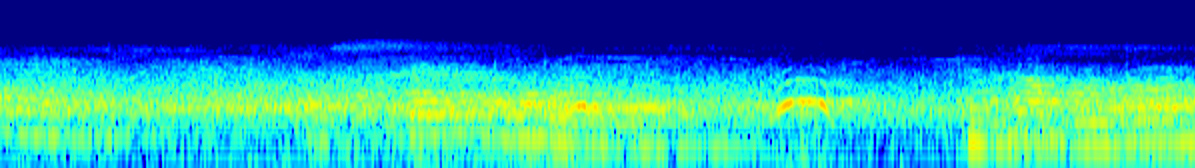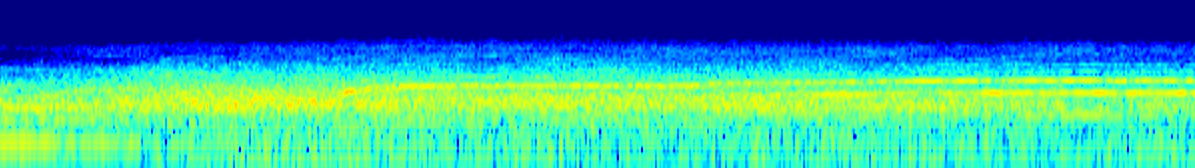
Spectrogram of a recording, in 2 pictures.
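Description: An electric guitar plays loudly at a live rock concert.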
